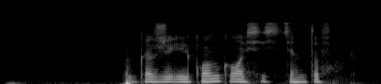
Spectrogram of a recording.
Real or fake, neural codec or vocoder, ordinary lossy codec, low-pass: fake; codec, 16 kHz, 2 kbps, FreqCodec, larger model; MP3, 48 kbps; 7.2 kHz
